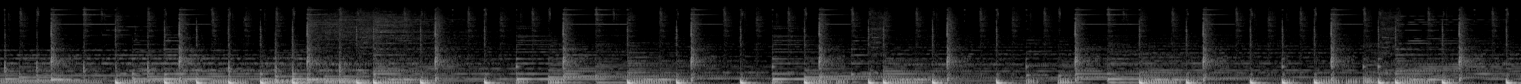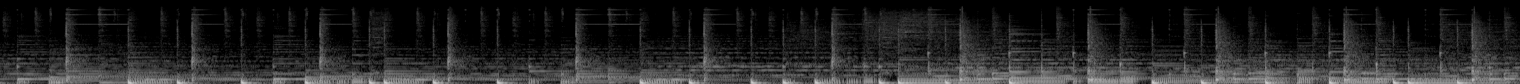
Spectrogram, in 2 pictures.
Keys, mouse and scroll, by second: 2.9 i, 3.0 right click, 6.2 right click, 10.1 i, 10.9-12.5 drag, 20.2 e, 21.5-23.1 middle drag, 23.1-25.8 drag, 26.2 middle click, 28.7-30.4 drag.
